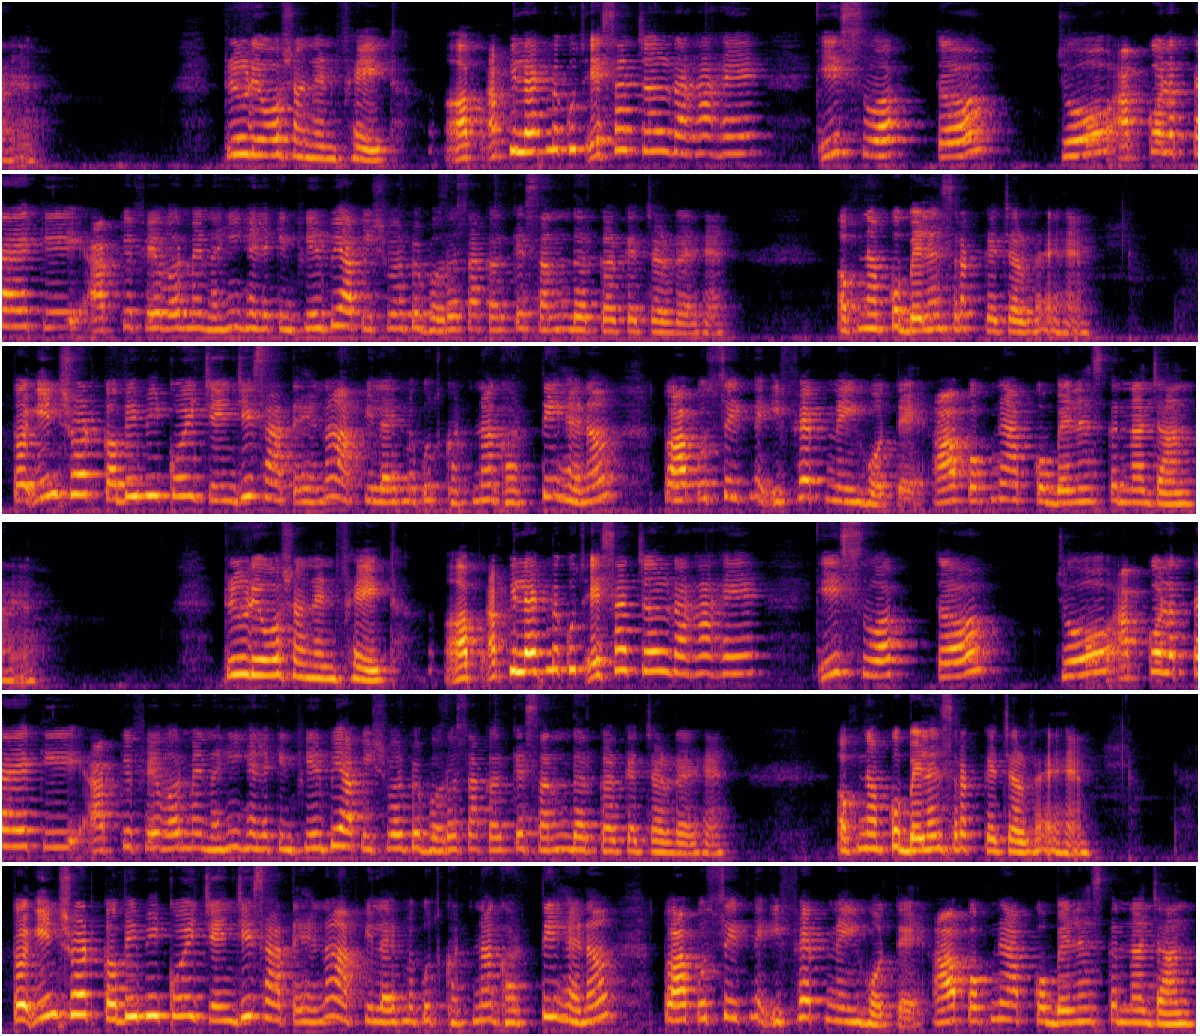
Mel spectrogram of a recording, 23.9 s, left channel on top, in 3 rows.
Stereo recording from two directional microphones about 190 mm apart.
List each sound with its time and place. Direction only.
1.5 s a woman's voice: 45° right (ahead or behind)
